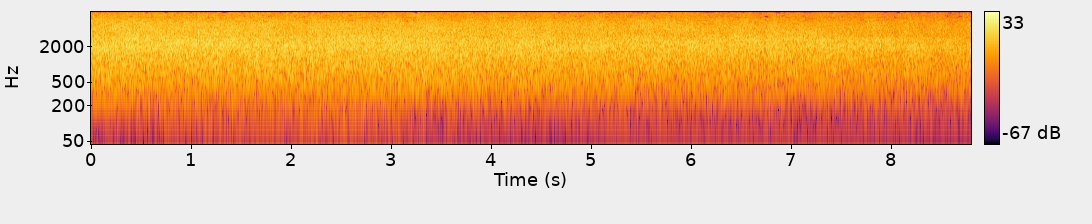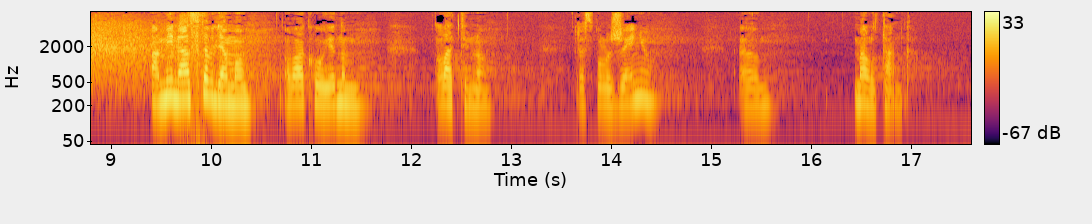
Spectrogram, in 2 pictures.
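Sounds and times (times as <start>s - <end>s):
audience applause at a concert for the arranger: 0.0s - 10.0s
speech: 9.4s - 11.6s, 12.2s - 12.9s, 13.6s - 14.6s, 15.3s - 15.7s, 16.4s - 17.1s.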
